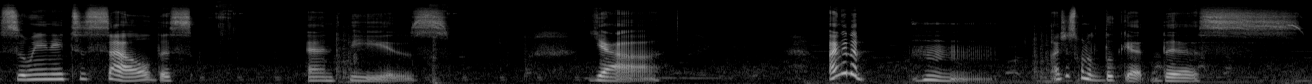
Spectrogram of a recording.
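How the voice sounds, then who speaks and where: A woman with a creaky voice giving casual, easygoing game commentary, musing to herself as she plays. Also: lowish voice, huge pitch swings, very slow, long pauses, fairly bright tone. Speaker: let's play host. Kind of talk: casual game commentary with light role play. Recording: faint background game ambience.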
